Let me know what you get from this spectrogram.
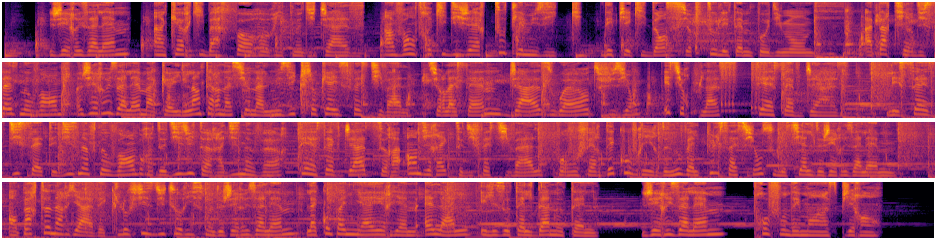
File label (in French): Dynamique Souriante; LANCEMENT RADIO TSF JAZZ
